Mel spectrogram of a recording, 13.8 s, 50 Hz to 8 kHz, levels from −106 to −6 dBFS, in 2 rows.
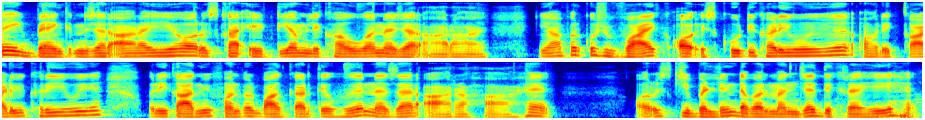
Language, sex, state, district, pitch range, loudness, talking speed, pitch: Hindi, male, Bihar, Bhagalpur, 105-130 Hz, -21 LUFS, 215 wpm, 115 Hz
